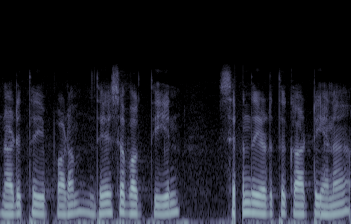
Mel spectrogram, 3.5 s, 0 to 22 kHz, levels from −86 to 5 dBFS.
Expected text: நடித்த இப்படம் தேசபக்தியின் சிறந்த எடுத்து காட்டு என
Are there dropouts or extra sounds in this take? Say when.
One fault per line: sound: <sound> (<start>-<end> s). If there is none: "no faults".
sound: dropout (2.3-2.4 s)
